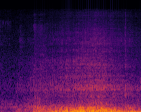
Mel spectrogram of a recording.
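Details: Alex, a pet rescue cat, purring: a steady low rumble that starts softly, then swells after about half a second and continues evenly with slight pulsing, close to the microphone.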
